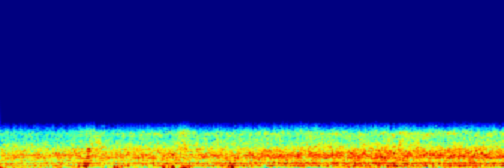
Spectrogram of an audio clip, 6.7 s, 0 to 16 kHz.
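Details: Many honey bees buzzing during young bees' orientation flights on 13 May 2013 at 14:04, a warmer day after cold rain; an even, unbroken droning hum with only a few faint low knocks.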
